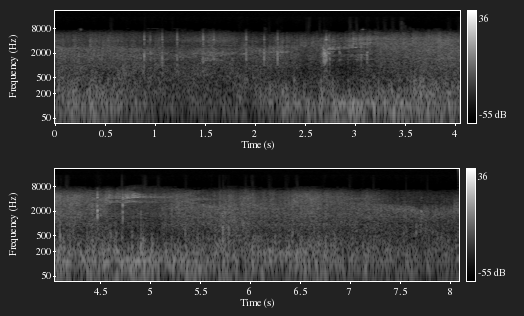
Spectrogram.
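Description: Strong wind buffets a microphone, roaring and rumbling.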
